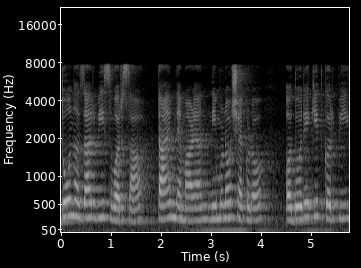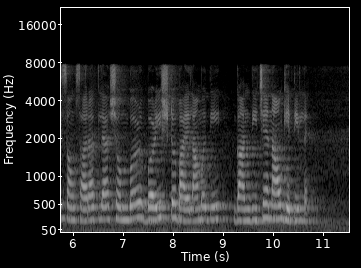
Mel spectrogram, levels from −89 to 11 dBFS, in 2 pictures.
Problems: none marked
